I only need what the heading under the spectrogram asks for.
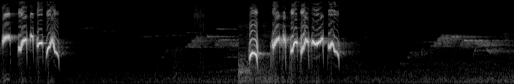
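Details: Caged red-whiskered bulbul song from Thailand, southern master style, played to stimulate birds and teach young ones: two bursts of rich, bubbling warbled notes dropping and rising, separated by a pause, with faint higher chatter between.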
